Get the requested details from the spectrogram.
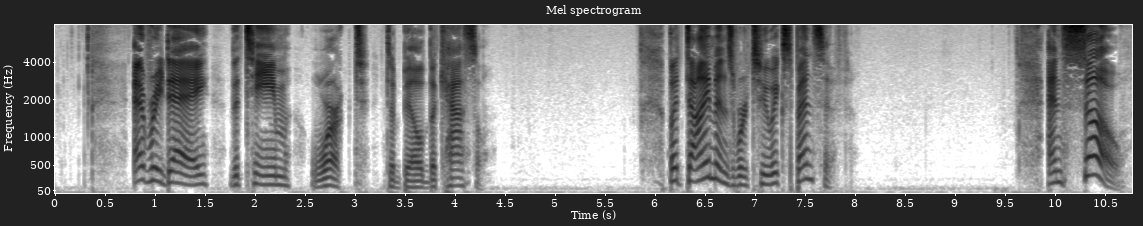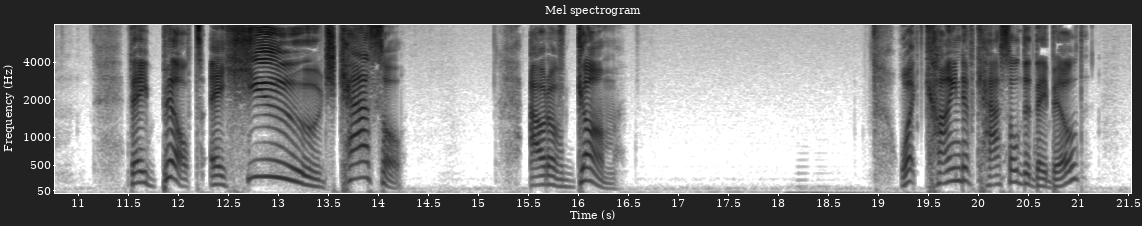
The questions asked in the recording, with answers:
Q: What kind of castle did they build?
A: They built a gum castle.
